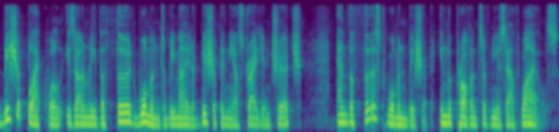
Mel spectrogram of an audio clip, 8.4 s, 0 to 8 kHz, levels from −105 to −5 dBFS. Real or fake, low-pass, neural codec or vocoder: real; 7.2 kHz; none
